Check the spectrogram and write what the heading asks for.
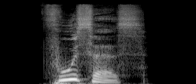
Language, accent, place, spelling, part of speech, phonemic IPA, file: German, Germany, Berlin, Fußes, noun, /ˈfuːsəs/, De-Fußes.ogg
- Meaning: genitive singular of Fuß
